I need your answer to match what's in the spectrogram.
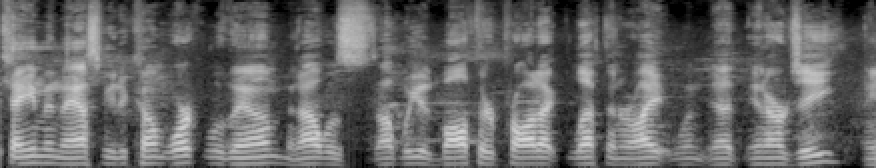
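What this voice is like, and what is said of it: Native Houston accent. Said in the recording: “I didn't know you were a native Houstonian ... the accent, right? ... The accent's legit, man. It's organic.”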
